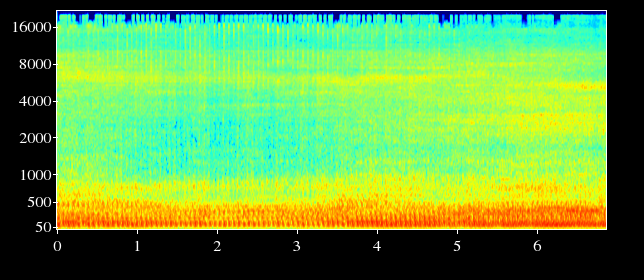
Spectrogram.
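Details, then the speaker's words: 2009 Kawasaki KX450F after rebuild with new crankshaft, first start: crisp, even single-cylinder beat, steady low thump, no knocks, leaks or smoke; throttle very sensitive; runs healthy, normal running. "she's a mean fire-breathing machine. Sounds good. No leaks, no smoke."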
